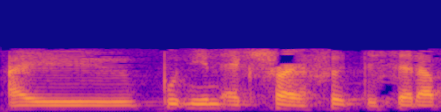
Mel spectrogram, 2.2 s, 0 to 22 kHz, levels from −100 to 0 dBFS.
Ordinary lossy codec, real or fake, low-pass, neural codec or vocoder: MP3, 16 kbps; fake; 3.6 kHz; codec, 16 kHz in and 24 kHz out, 1 kbps, XY-Tokenizer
